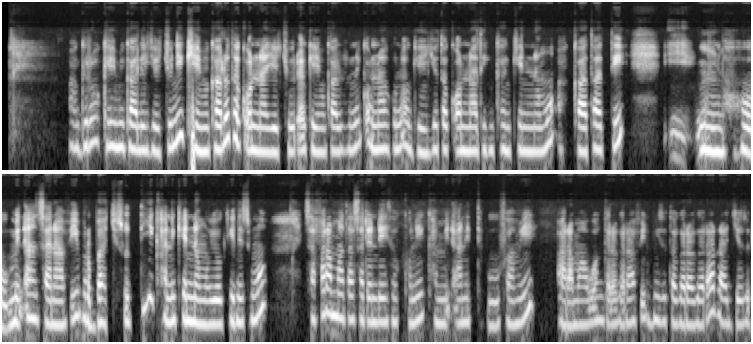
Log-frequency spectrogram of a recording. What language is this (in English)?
Oromo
